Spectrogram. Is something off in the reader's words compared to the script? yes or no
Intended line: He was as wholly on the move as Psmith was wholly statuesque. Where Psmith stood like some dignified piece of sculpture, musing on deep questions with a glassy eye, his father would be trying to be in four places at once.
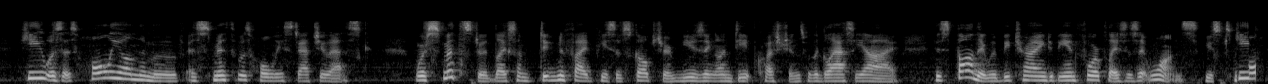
yes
